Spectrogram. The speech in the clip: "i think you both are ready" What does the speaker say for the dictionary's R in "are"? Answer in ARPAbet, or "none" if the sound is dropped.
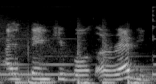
L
